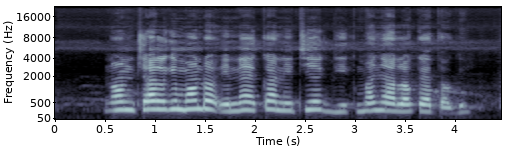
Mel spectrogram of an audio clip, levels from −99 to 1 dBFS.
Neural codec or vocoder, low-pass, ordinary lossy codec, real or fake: vocoder, 44.1 kHz, 128 mel bands, Pupu-Vocoder; none; none; fake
